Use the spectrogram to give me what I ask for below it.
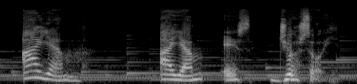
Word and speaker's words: Ian: puede disfrutar en español, Ian, no se dice Ian, claro, en español lo habremos oído como Ian, pero es que no es Ian. Si lo pronunciamos en inglés es Ian. Y Ian es muy parecido a decir I am.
